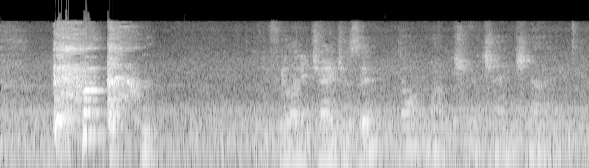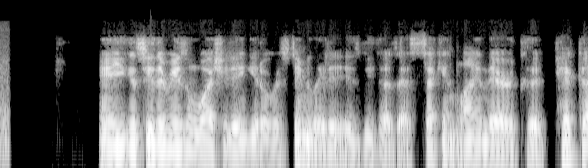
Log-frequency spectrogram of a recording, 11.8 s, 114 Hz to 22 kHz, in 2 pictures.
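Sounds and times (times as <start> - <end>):
forceful coughs: 0.5 - 1.6
speech: 1.4 - 1.7, 2.7 - 5.8, 6.9 - 11.7.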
